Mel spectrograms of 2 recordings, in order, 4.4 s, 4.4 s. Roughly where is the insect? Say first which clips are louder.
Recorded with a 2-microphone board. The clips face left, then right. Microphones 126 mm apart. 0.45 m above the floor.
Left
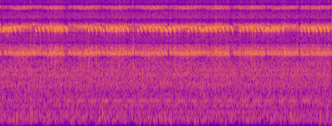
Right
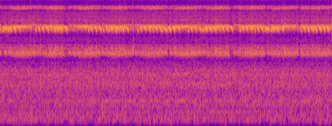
Right 1 dB; right.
